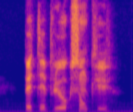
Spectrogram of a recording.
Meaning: to think one's shit doesn't stink; to think the sun shines out of one's arse; to think one is the shit; to think one is the business; to think one is hot shit (to be full of oneself)
- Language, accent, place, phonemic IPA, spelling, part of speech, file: French, France, Lyon, /pe.te ply o k(ə) sɔ̃ ky/, péter plus haut que son cul, verb, LL-Q150 (fra)-péter plus haut que son cul.wav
